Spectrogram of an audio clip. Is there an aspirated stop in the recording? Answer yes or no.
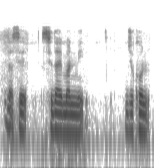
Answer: yes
